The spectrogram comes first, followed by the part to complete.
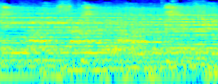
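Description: A song performed live over a PA, with a choir of voices and band accompaniment, sustained and loud, in a gospel-like style.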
